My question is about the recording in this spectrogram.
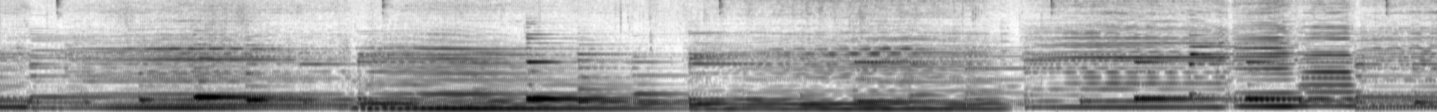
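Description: Cello bowing long sustained low notes under piano chords played on a Yamaha digital keyboard, the cello's note changing every two or three seconds. An instrumental introduction with no singing.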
